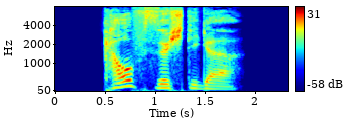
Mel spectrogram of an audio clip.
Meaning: 1. comparative degree of kaufsüchtig 2. inflection of kaufsüchtig: strong/mixed nominative masculine singular 3. inflection of kaufsüchtig: strong genitive/dative feminine singular
- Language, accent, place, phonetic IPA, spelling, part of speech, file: German, Germany, Berlin, [ˈkaʊ̯fˌzʏçtɪɡɐ], kaufsüchtiger, adjective, De-kaufsüchtiger.ogg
